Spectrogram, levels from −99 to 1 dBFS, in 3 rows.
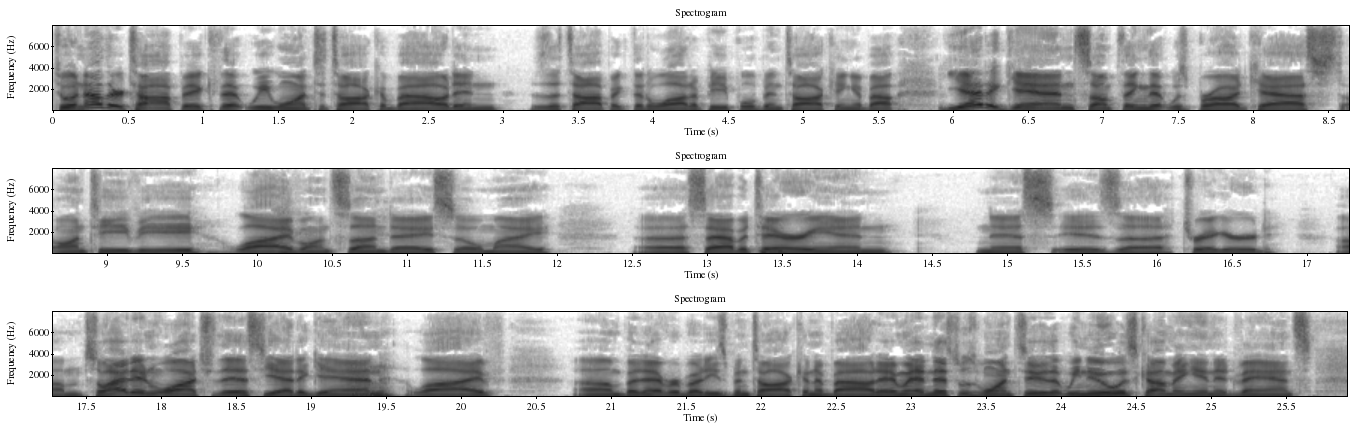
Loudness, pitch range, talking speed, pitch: -20 LUFS, 100-115 Hz, 160 wpm, 105 Hz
